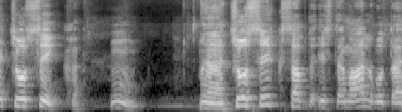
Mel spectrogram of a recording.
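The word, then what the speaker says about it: חושך: चोसेक शब्द इस्तेमाल होता है और उसका उच्चारण जो है खोसेक करते हैं। खोसेक खोसेक ऐसे करके, मतलब क्योंकि गले से बोला जाता है ज़्यादातर, तो खोसेक वैसे उसको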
